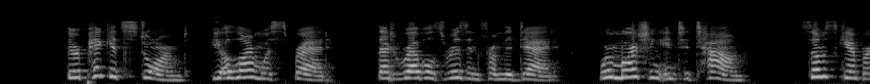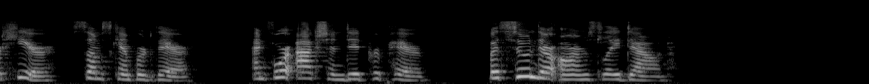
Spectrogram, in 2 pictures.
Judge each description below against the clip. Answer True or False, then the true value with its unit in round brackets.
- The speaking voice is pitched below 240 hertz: False (255 Hz)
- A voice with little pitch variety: False (5.3 semitones)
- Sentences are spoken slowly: True (120 wpm)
